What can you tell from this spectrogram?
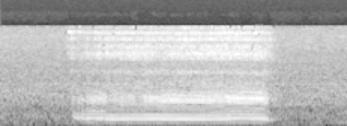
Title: Snoring Dog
